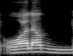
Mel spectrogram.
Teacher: So this is mad lazim. So whenever you're reading Surah Fatiha, ولا الضالين, ضالين, you have to make 6 vowel counts long.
